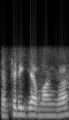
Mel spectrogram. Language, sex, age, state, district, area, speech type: Tamil, male, 30-45, Tamil Nadu, Viluppuram, urban, conversation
